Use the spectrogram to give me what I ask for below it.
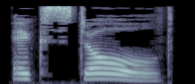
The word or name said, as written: extolled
